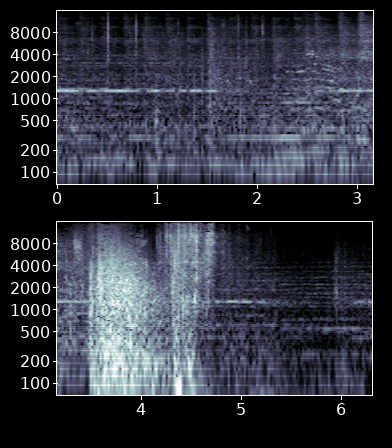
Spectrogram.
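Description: Orchestral action-film music, broken about three and a half seconds in by a loud blast lasting about a second, with a second hit near its end.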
